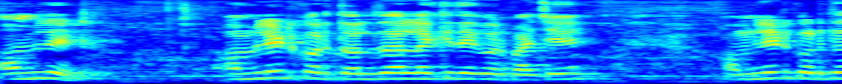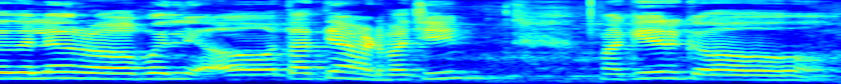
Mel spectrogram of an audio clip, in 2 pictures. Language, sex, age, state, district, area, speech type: Goan Konkani, male, 18-30, Goa, Tiswadi, rural, spontaneous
